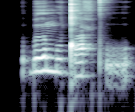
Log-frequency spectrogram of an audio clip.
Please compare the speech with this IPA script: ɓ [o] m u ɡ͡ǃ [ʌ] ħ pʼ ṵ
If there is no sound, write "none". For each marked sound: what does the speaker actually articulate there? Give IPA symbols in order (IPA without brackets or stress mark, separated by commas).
ɵ, a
